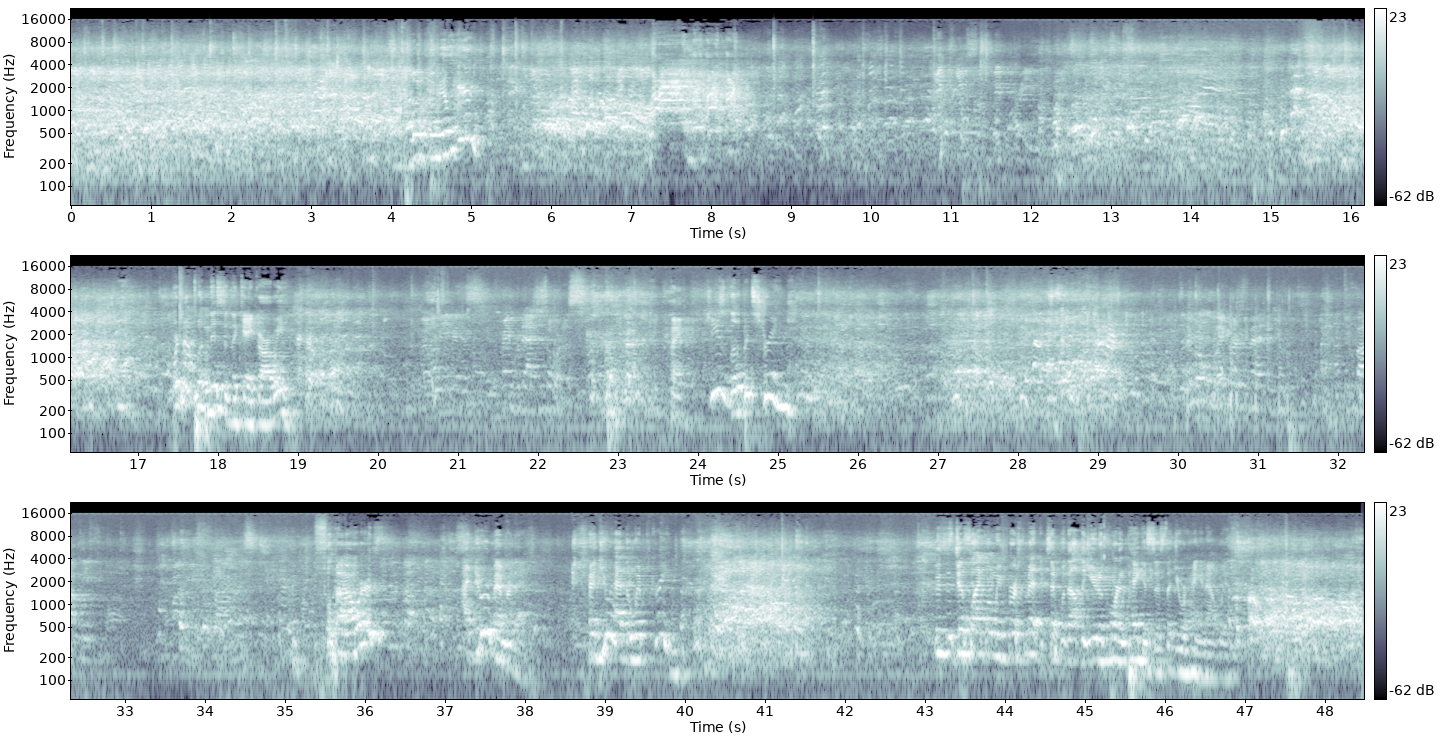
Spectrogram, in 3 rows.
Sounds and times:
Inside, large room or hall: 0:00.0 - 0:48.4
Speech: 0:17.4 - 0:19.0, 0:20.6 - 0:22.8, 0:33.6 - 0:36.4, 0:37.2 - 0:40.0, 0:43.2 - 0:47.0.

